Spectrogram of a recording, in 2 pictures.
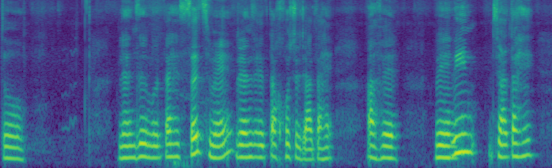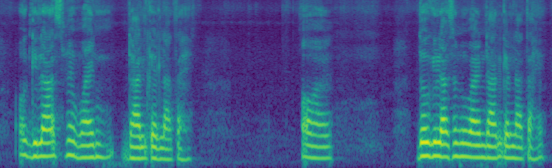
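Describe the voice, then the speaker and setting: A woman's voice: on the high side, fairly even intonation, moderate pace, pauses often, dark tone. A woman retelling a fan fiction story as its narrator, in simple narration that repeats itself.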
